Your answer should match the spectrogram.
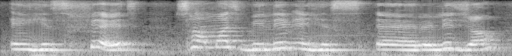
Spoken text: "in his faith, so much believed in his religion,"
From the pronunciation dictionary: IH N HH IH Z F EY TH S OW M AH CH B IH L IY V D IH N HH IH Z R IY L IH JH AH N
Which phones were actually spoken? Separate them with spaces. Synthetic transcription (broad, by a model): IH N HH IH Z F EY T S OW M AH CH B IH L IY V IH N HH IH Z R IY L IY JH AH N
